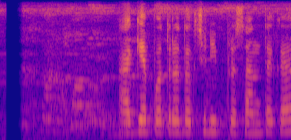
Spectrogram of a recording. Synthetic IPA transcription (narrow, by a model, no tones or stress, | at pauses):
aɡjapɔt̪ɾɔd̪ɔkʃiɽ̃ipɾɔsant̪aka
